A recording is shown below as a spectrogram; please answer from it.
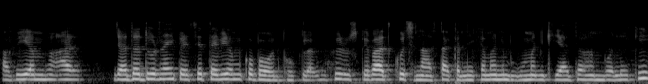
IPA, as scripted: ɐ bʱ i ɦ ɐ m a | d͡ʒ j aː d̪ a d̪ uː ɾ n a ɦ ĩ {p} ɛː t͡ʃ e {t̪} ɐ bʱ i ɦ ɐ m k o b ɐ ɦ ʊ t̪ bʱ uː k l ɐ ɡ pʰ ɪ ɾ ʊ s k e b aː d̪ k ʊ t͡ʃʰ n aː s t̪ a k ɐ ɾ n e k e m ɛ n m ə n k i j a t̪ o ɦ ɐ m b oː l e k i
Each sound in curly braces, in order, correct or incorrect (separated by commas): correct, correct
